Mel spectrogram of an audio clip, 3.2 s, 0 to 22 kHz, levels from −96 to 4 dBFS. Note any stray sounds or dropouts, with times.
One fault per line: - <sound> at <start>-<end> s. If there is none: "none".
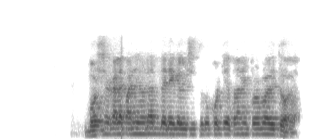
none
